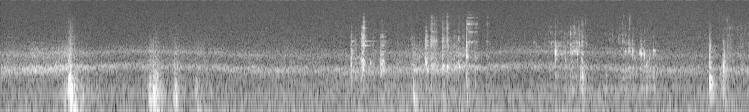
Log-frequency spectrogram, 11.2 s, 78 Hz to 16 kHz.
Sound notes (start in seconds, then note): 5.2 dishes clatter softly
